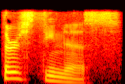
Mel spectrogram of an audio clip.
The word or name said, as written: thirstiness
